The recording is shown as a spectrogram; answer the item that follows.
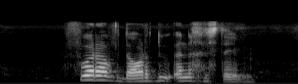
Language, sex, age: Afrikaans, male, 19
